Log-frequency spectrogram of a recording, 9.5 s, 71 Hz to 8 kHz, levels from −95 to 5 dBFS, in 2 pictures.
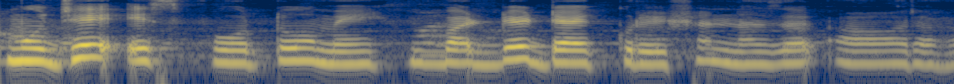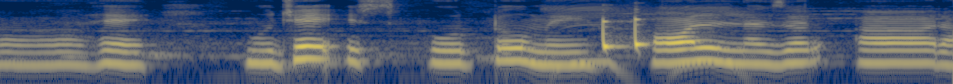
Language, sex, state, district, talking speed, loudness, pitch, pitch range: Hindi, female, Madhya Pradesh, Umaria, 115 wpm, -21 LUFS, 235 Hz, 225-265 Hz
